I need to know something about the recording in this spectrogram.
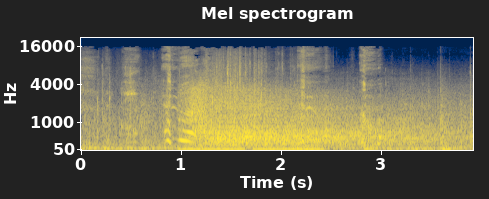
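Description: A person vaults through a window with a rushing thud.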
